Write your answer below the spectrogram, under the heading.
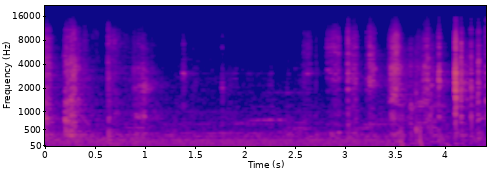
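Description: Scissors snipping through yellow paper to cut out a star: several quick snips, a short pause in the middle, then more snips near the end.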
